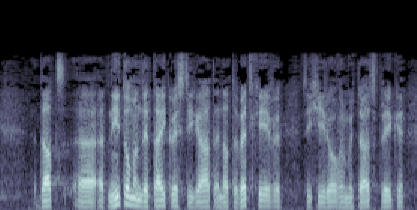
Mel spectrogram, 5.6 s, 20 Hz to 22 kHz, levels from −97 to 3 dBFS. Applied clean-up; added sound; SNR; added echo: none; none; none; none.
